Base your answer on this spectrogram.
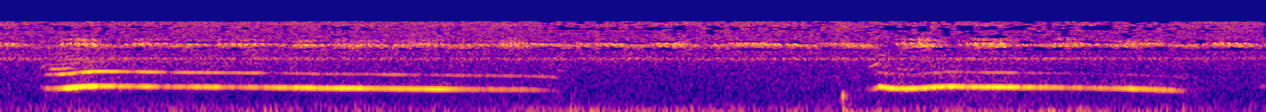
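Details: Two drawn-out jackal wails, each about two and a half seconds, held level and then sliding gently downward, separated by a sharp click, over a steady electronic hum.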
